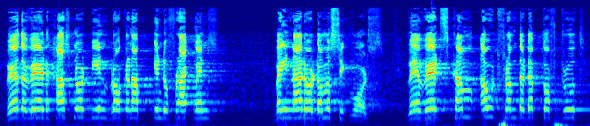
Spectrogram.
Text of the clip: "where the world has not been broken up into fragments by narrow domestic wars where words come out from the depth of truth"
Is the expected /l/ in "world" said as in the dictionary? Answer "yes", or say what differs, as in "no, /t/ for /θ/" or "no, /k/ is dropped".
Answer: no, /l/ is dropped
